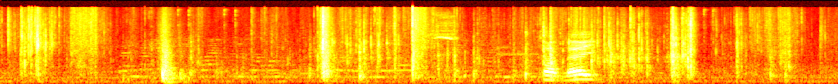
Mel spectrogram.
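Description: Plastic wrapping on a trading card box crinkling and tearing in short, irregular bursts as the box is unwrapped by hand.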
